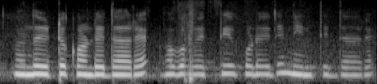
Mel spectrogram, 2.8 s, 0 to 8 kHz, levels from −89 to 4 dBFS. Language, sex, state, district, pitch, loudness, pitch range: Kannada, female, Karnataka, Dakshina Kannada, 245 Hz, -23 LUFS, 235-255 Hz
